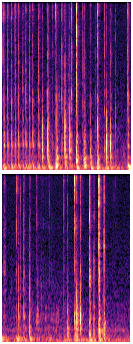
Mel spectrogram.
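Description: The tips of long acrylic nails type on a MacBook Pro backlit keyboard with bare plastic keys set in an aluminum body. The result is a quick, uneven stream of bright, clicky taps that stop dead with no ring, with a few louder strikes standing out among softer ones.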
